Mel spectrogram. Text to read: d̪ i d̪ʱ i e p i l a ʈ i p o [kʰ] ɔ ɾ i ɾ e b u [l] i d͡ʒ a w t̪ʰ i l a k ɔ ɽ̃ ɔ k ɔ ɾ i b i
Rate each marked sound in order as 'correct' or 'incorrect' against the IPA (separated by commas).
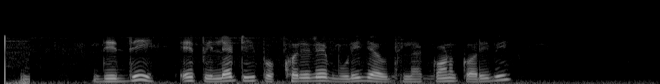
correct, incorrect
